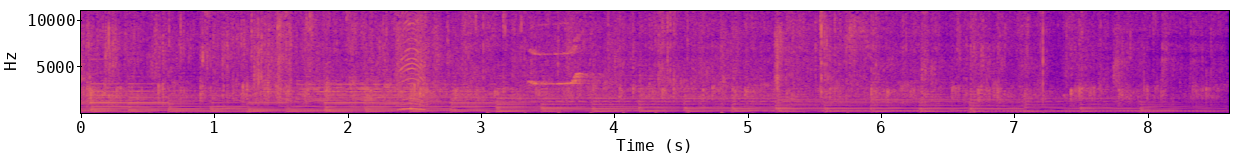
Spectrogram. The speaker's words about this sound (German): Geben wir am Ende einen riesen Applaus, stellen wir auf dazu und sagen, wow, was du machst, ist crazy.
